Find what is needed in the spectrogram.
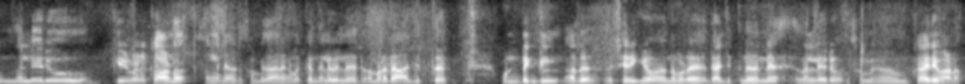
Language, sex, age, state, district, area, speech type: Malayalam, male, 30-45, Kerala, Idukki, rural, spontaneous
